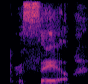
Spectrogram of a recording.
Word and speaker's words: Brassell: tonight or this evening, we are graced with the presence of Iesha Brassell.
